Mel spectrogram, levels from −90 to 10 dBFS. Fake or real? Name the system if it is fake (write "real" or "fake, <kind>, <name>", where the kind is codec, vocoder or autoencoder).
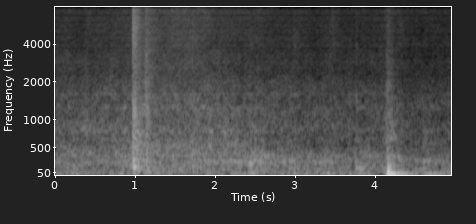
fake, codec, SNAC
